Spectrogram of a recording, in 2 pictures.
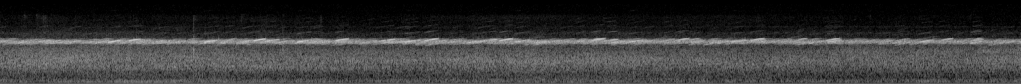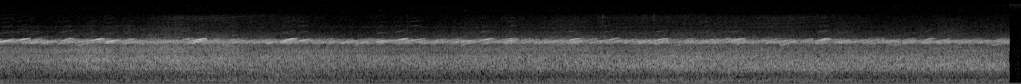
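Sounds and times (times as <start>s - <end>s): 
amphibians calling: 0.0s - 20.3s
trucks: 0.0s - 20.4s.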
